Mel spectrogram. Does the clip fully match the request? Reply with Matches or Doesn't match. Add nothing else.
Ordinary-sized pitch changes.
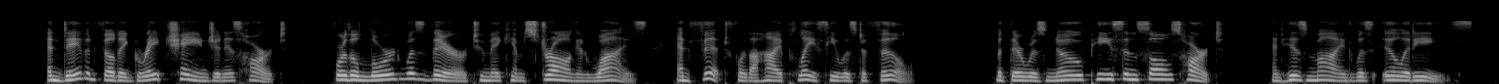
Matches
